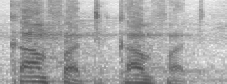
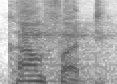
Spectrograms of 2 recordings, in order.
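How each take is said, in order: First: Soft, tender comfort. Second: Said in the usual way. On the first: Shown as a demonstration. A wife comforting her demoted husband, softly. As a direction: comfort said lower and softer, trailing off gently. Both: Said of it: "comforting words only".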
